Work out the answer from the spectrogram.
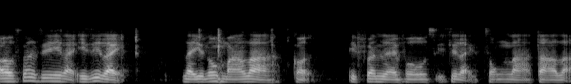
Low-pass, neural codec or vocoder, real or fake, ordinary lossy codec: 5.4 kHz; codec, 16 kHz, 4 kbps, FunCodec, trained on Chinese and English, 50 frames a second; fake; none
